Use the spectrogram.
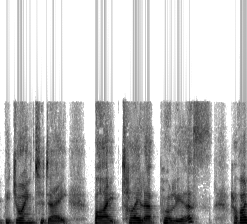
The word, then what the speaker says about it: Polius: So hello and welcome to today's conversation and I'm delighted to be joined today by Tyler Polus. Have I pronounced that correctly?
